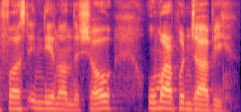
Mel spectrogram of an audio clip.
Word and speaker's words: Umar Punjabi: I'm joined by someone from India, our first Indian on the show, Umar Punjabi. Did I say it correctly? Yeah, you did actually.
